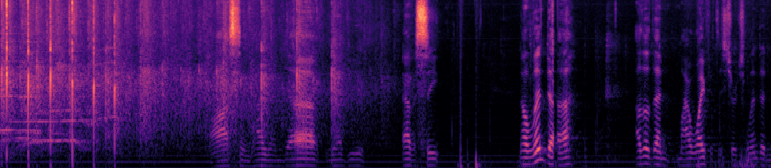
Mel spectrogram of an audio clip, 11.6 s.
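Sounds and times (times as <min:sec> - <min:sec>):
church congregation applauding a welcomed guest: 0:00.0 - 0:06.4
speech: 0:03.4 - 0:06.7, 0:07.8 - 0:08.7, 0:09.5 - 0:11.5.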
